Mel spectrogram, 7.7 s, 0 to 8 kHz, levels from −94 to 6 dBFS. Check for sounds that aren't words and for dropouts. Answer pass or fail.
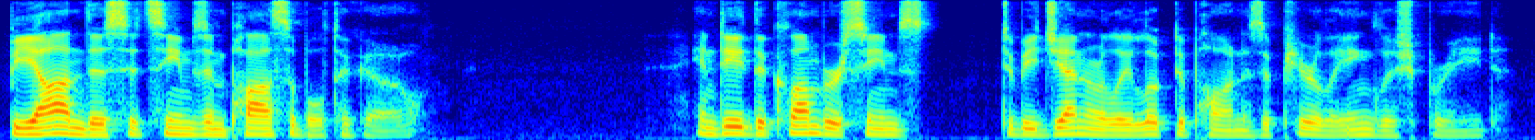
pass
